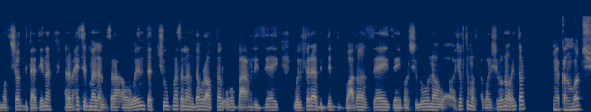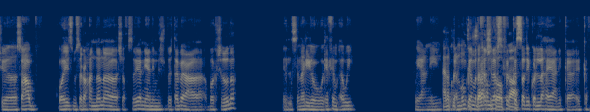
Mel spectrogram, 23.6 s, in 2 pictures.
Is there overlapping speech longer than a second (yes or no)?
yes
